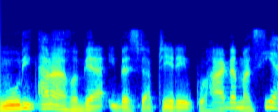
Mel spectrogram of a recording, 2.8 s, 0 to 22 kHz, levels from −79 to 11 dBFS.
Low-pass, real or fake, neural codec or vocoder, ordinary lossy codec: 7.2 kHz; fake; codec, 16 kHz, 0.5 kbps, X-Codec, HuBERT features, trained on balanced general audio; none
